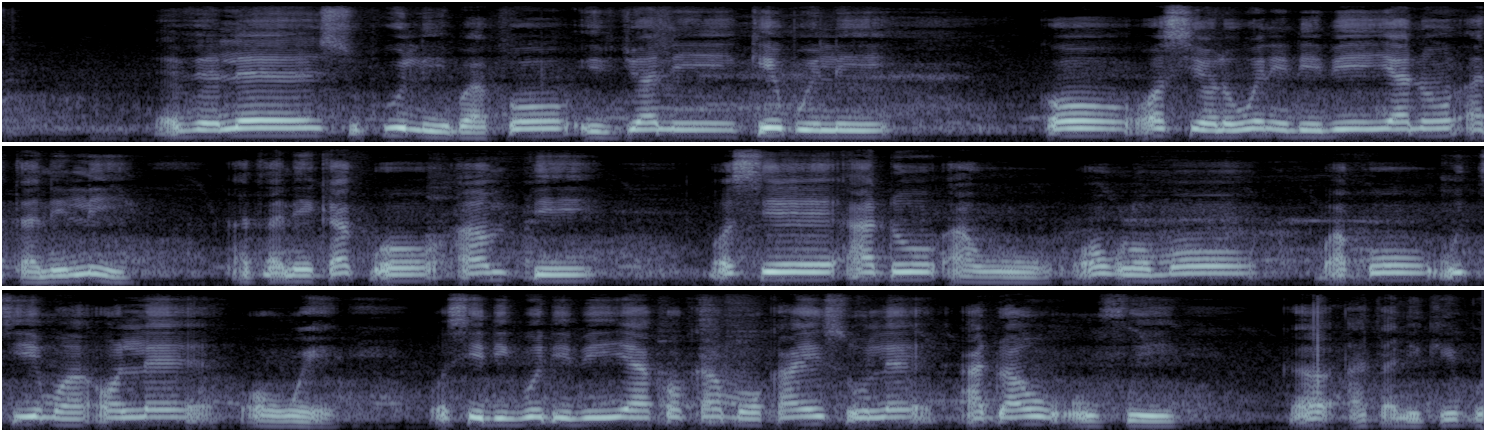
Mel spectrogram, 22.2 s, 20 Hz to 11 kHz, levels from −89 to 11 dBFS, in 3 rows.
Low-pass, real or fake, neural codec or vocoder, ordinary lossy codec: 9.9 kHz; real; none; Opus, 64 kbps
